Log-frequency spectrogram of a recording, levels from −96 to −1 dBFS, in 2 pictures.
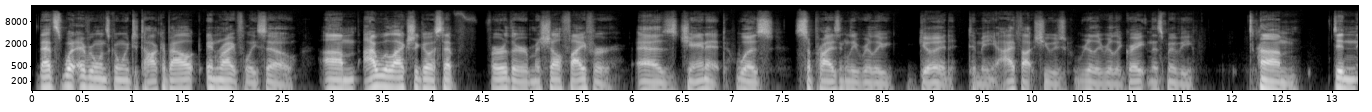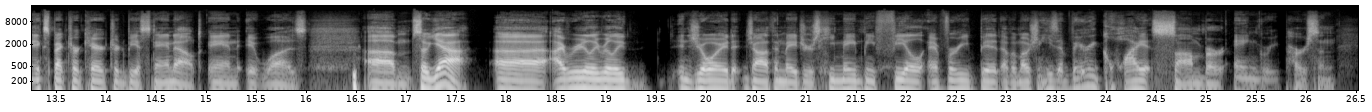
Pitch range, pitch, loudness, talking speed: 90-110 Hz, 100 Hz, -23 LUFS, 170 wpm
